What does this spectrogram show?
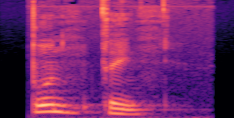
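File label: "buntainn", Scottish Gaelic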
